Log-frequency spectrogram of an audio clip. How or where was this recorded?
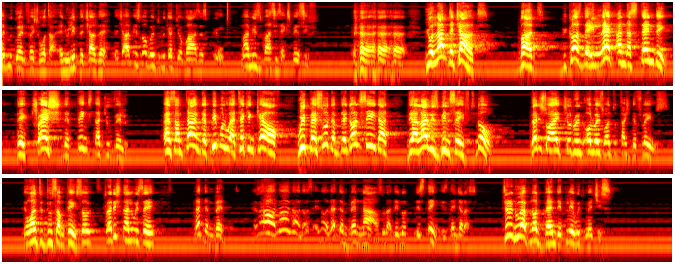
large echoing room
